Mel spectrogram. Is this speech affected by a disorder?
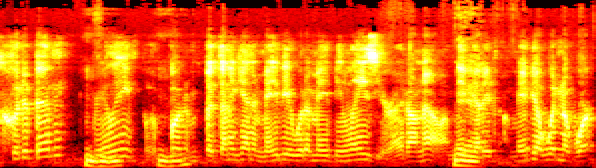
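No.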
